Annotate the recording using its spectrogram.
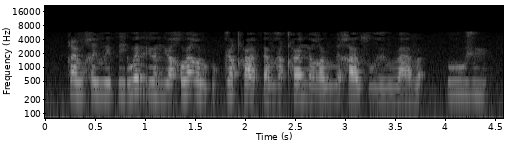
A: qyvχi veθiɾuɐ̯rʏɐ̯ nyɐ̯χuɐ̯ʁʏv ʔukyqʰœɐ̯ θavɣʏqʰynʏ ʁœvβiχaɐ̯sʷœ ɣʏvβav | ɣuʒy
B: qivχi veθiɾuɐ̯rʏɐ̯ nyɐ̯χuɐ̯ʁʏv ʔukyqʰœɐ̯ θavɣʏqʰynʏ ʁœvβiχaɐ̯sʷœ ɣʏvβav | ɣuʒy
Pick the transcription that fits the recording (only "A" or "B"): B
